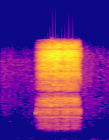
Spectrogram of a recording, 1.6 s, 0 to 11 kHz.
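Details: Single drawn-out, harsh hissing screech of a begging barn owl at a feeding, recorded 13 September 2019 at 06:57.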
